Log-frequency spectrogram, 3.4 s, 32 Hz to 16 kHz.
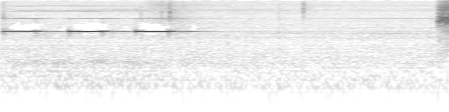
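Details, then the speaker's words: Three short high-pitched beeps about half a second apart, then quiet, from an LTV1200 ventilator during a BiPAP noninvasive positive pressure ventilation setup demonstration; the alarm was triggered by a settings/mode change. "mode and continue I'm gonna switch this back just so it doesn't alarm"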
